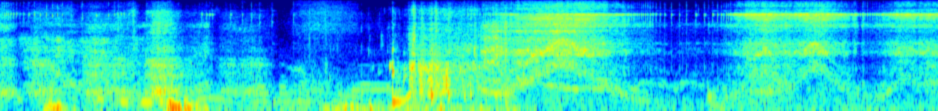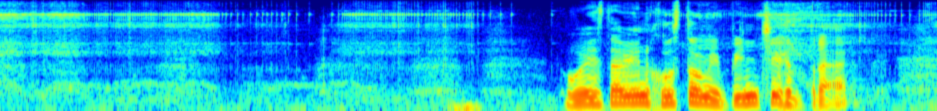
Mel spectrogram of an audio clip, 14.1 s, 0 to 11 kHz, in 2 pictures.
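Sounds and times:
water splash: 0:02.9 - 0:03.7
fishing reel drag clicking: 0:03.4 - 0:14.0.

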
